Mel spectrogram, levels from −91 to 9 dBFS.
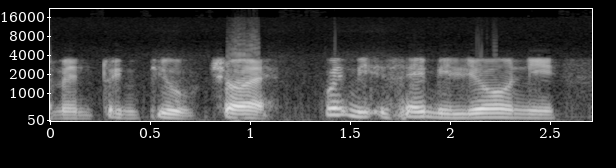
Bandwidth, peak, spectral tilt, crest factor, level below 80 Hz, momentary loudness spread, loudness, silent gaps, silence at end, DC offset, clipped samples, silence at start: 10.5 kHz; 0 dBFS; -6 dB/octave; 12 dB; -54 dBFS; 8 LU; -13 LUFS; none; 0.2 s; under 0.1%; 0.3%; 0 s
